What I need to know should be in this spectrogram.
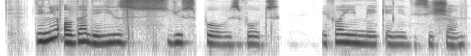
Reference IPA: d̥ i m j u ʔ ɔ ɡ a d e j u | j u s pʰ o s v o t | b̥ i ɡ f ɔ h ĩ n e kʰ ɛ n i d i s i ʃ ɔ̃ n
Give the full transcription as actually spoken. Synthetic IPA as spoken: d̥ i n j u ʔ ɔ ɡ a d e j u | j u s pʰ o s v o t | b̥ i f ɔ h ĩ m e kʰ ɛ n i d i s i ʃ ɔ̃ n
